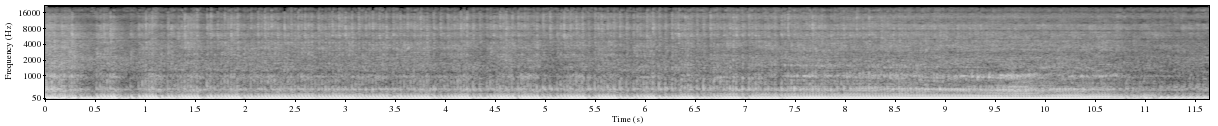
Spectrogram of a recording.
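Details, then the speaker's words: 1993 Mazda FD RX-7 rotary, abandoned for years after a full build, now running after the fix: a deep, choppy rotary burble swells as the throttle is blipped, then settles into a steady run. Normal running, shortly before it runs out of fuel. "They're running, dog. Look at that. What do you think, Lou? Sounds like a rotary."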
